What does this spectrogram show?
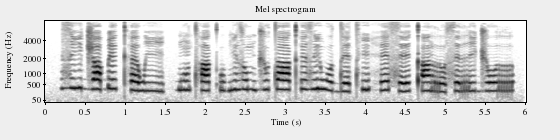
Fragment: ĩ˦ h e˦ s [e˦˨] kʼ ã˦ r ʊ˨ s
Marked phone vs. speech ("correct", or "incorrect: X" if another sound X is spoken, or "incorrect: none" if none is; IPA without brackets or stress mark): incorrect: e˨˦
